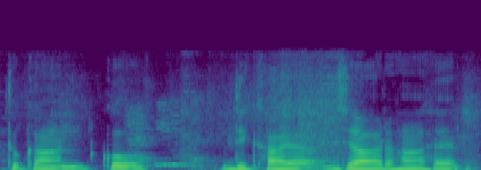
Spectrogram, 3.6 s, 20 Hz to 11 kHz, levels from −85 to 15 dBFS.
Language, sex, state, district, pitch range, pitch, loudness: Hindi, male, Bihar, Patna, 135-155 Hz, 140 Hz, -17 LUFS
